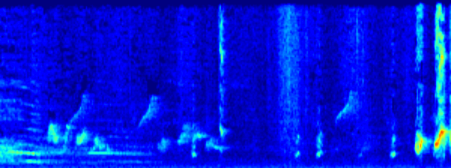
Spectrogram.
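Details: A caged red-whiskered bulbul performs forest-style song with scattered soft chirps, then a final burst of three loud, sharp whistled notes. A rooster's crow fades at the start.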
